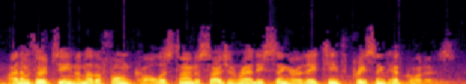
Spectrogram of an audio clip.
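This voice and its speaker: An American man playing a brisk, wry hard-boiled insurance investigator in 1950s radio noir style, clipped and dry. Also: medium pitch, animated, close to an everyday voice. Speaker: lead actor and narrator. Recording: dull old radio recording, faint music.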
